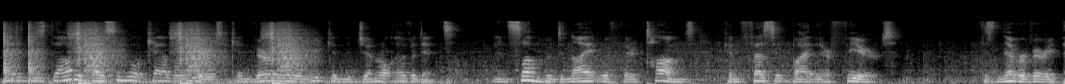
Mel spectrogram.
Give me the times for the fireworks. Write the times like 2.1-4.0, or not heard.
0.0-3.2.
